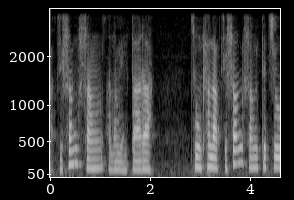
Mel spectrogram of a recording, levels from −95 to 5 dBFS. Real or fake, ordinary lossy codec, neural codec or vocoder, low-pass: fake; none; codec, 44.1 kHz, 3.4 kbps, Pupu-Codec; 3.6 kHz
